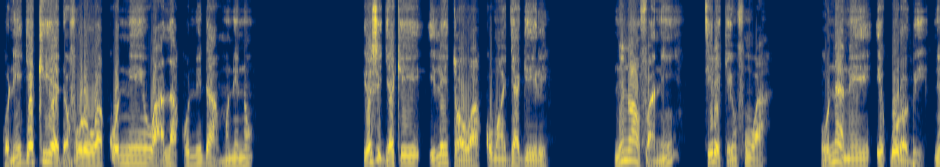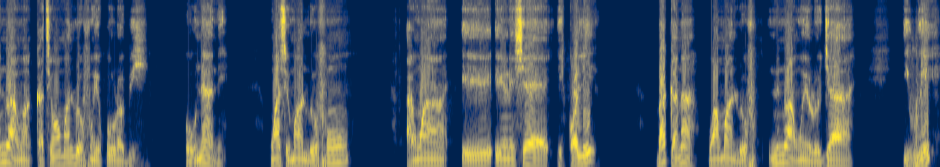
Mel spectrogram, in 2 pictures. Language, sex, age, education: Yoruba, male, 30-45, tertiary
